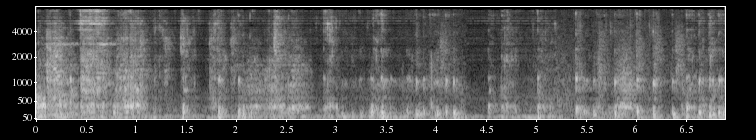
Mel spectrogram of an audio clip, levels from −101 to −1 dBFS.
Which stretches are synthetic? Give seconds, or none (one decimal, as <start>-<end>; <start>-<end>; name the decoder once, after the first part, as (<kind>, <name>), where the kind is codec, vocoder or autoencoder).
0.0-3.8 (vocoder, HiFi-GAN); 4.3-5.2; 6.5-6.9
